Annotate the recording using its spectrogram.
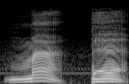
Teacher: Kita bilang ba, kita bilang ma itu melibatkan bibir atas dan bawah. Rapat dulu ma ba seperti itu.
